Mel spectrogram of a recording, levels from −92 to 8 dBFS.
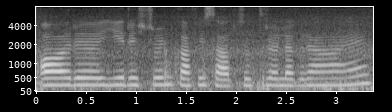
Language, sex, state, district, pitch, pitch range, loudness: Hindi, female, Chhattisgarh, Raipur, 245 Hz, 235-250 Hz, -17 LUFS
